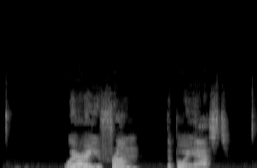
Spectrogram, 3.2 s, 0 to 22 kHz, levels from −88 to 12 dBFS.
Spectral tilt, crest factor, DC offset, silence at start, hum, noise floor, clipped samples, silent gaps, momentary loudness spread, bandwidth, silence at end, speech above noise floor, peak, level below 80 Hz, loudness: -5 dB/octave; 20 dB; under 0.1%; 0.8 s; none; -71 dBFS; under 0.1%; none; 19 LU; 10.5 kHz; 0.4 s; 45 dB; -8 dBFS; -72 dBFS; -26 LUFS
